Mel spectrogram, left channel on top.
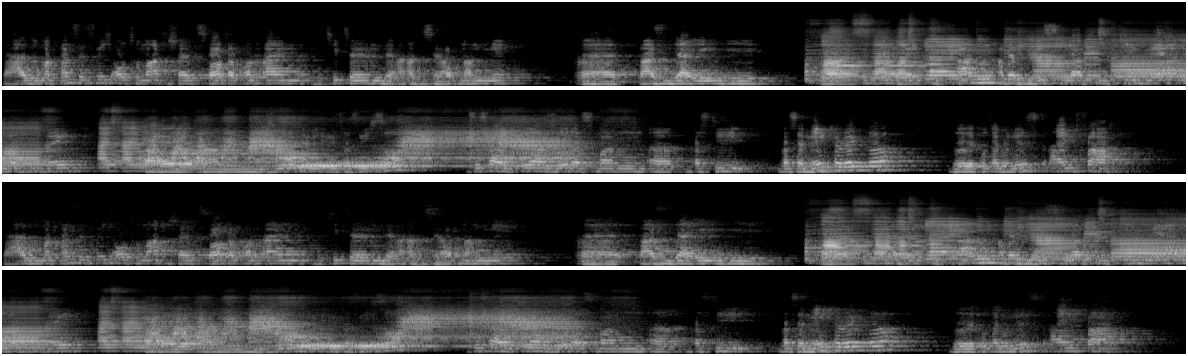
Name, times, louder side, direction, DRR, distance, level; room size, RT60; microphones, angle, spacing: voice 1, 0.0-5.1 5.7-7.5 8.1-12.5 13.3-15.9 16.5-19.3 19.6-20.8 21.3-23.0, left 2 dB, 65° left, 5 dB, 0.8 m, -27 dB
sound 1, 8.0-12.4 12.8-17.6, left 1 dB, 5° left, 0.8 m, -24 dB
13.0 x 6.2 x 3.3 m, 1.2 s
head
